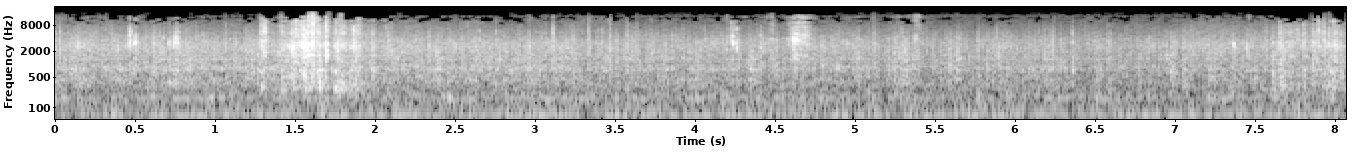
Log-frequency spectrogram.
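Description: Steady rain falling on the car, heard from inside the cabin, with one brief louder noise about a second and a half in.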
